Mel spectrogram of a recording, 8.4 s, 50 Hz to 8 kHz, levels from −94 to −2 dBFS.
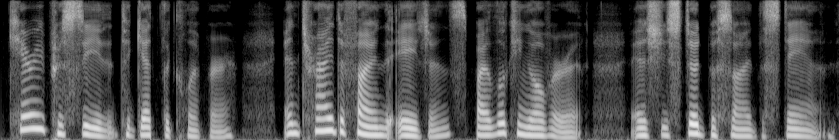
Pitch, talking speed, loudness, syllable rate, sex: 165 Hz, 155 wpm, -20 LUFS, 4.3 syllables/s, female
